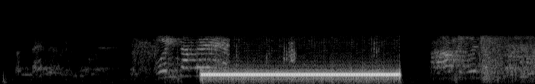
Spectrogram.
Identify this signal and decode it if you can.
Ringback tone (North America), 440 + 480 Hz, with speech.
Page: Piracicaba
